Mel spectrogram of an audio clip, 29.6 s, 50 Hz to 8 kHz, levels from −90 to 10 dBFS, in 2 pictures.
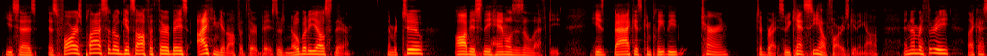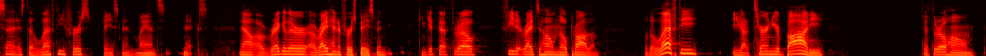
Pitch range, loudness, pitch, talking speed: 125-165 Hz, -36 LUFS, 140 Hz, 180 wpm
